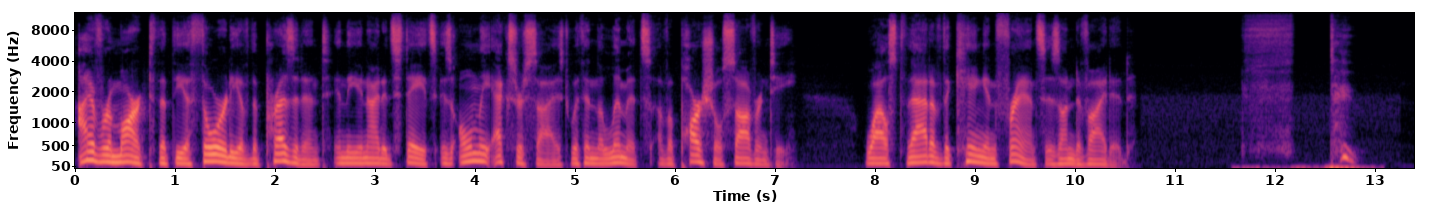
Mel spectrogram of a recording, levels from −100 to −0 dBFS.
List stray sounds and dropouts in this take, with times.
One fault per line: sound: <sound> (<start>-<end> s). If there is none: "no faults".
sound: breath (11.6-13.1 s)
